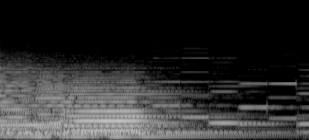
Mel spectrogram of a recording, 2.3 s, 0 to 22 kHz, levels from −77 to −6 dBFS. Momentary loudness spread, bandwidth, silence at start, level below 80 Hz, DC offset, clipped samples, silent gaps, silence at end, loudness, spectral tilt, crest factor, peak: 15 LU; 6.2 kHz; 0 s; -64 dBFS; under 0.1%; under 0.1%; none; 0 s; -27 LUFS; -9 dB/octave; 16 dB; -10 dBFS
